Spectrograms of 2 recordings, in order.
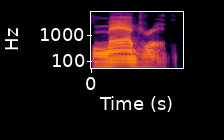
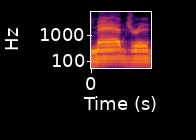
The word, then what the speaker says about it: Madrid: And I go, "Well, how else would you pronounce it?" and he goes, "It's Madrid." Yeah, that's what it's so stupid, but but that's how it was is Madrid, Iowa.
